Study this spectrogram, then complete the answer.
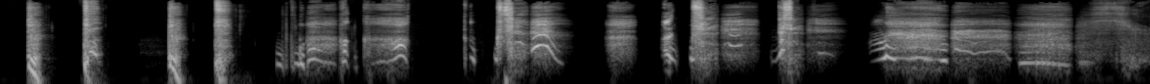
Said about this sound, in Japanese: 私も薬飲んでないからくしゃみ出そう。 鼻やば。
